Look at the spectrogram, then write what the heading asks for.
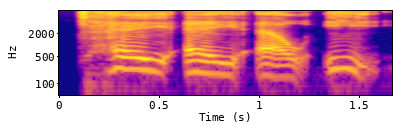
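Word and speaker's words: Chaol: And yet it's pronounced K A L E.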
